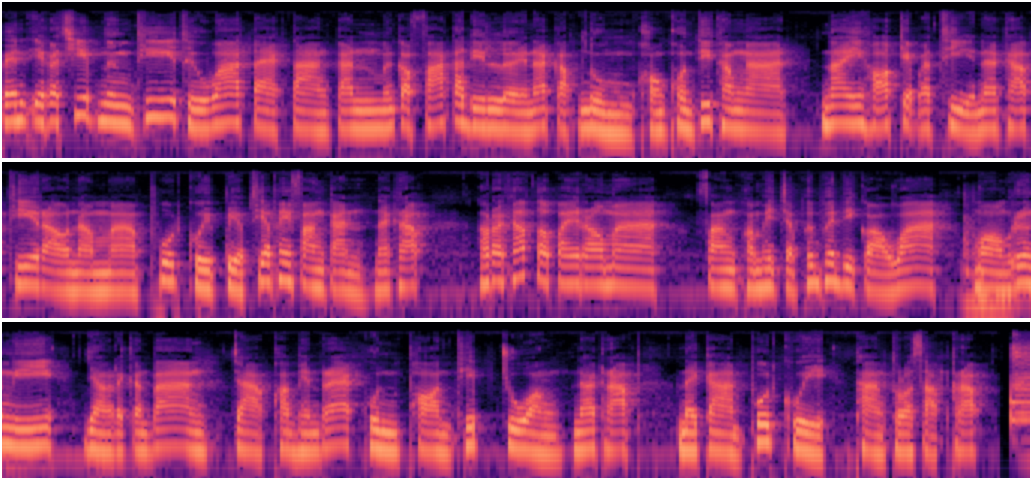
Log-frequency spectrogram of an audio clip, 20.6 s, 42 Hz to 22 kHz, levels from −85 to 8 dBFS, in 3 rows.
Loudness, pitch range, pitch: -17 LUFS, 135-165 Hz, 145 Hz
